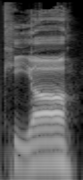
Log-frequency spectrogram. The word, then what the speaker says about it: Kiall: And I go by the name of Keyall. That's spelled Kiall. You know what I mean? Like key to everything.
